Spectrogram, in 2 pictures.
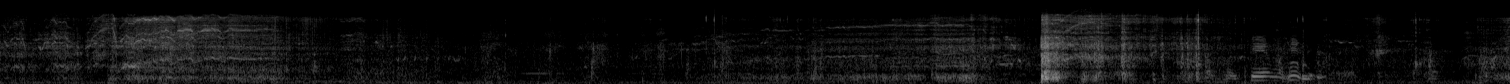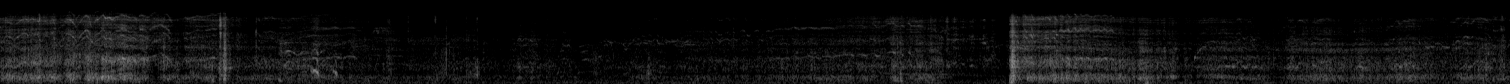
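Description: Brushed electric motor of a Traxxas Stampede RC monster truck whining up and down in repeated bursts of throttle, with its tyres crunching over dirt. Sharp knocks about ten seconds in and again near twenty-five seconds mark hard landings or hits.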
